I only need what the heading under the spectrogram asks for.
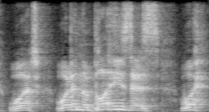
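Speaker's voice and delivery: high, loud bewildered dwarf; dwarf calls up from the bottom of the shaft; panicked dwarf shouting. Acted. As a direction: yell up at Frostbite in alarm. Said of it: "and he's just kind of like".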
